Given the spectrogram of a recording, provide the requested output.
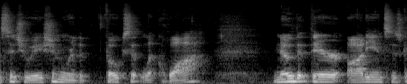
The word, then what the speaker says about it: La Croix: First, we have a can of unflavored La Croix, or some people know it as La Croix. That'd be the American pronunciation. I'm half French-Canadian, so I have to say it. La Croix.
